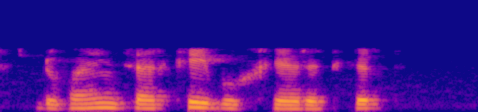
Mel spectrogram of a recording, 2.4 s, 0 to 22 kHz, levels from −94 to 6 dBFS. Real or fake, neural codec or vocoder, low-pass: real; none; 3.6 kHz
